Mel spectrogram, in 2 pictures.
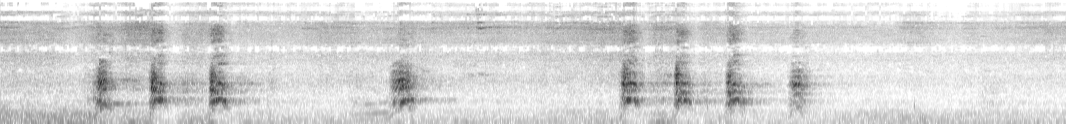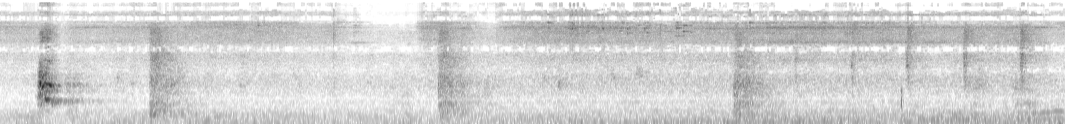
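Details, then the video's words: Dogs greeting a squirrel with bursts of barking, clustered sharp barks in the first eight seconds, a lone bark near twelve seconds, then quieter with low background rumble. "Dogs Say Hi to Squirrel"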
